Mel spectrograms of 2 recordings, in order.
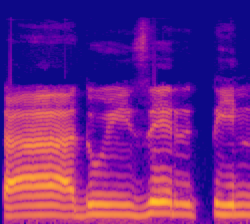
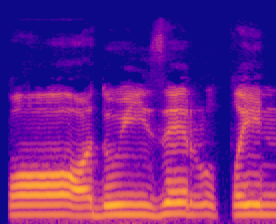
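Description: First: তা and তিন with a light, thin t. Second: ক said as a long, heavy, rounded to, তিন as thick toin. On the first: Teacher modelling for learners, তা with a thin t. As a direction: keep the t in তা and তিন light, vowel long. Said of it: "আমি কিভাবে আপনাদেরকে বলে দিচ্ছি". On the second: Teacher modelling for learners, ক as a thick, emphatic to. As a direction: fill the mouth for ক, a heavy t. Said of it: "ত মোটা করে". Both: Shown as a demonstration.

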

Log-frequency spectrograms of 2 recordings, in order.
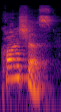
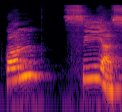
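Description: First: কনশাস said as kon-shas, ending a short shas; plain correct কনশাস, no si sound; correct pronunciation. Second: কনসিয়াস said slowly as kon-si-as, every letter sounded; spelling pronunciation. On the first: Teacher gives the correct কনশাস after the trick. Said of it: "এবার আমি শুদ্ধ উচ্চারণ". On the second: Teacher reads কনসিয়াস as written, slowly. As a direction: spell it out as you speak: কনসিয়াস. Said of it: "এটা উচ্চারণ মনে রাখার জন্য এটা একটা কৌশল". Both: Shown as a demonstration.

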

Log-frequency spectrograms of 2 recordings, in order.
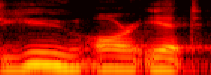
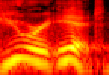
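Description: First: Soft, slow, drawn-out You are it; You and are stretched out, hushed; quiet, stating fact. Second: YOU punched louder, pitch up; You said loud and emphatic. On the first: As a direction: say You are it softly and slowly, as plain fact. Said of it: "the word are, there stresses being". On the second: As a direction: hit the word You hard and firm. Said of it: "you here is also emphatic". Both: Shown as a demonstration.

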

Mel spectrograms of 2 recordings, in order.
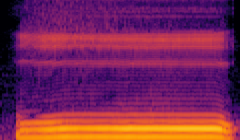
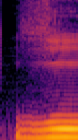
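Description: First: ই held out long and steady; long drawn vowel. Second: Said in the usual way. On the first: Shown as a demonstration. Teacher demonstrating the long ই sound for students. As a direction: stretch the ই out evenly. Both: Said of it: "তারপরে জেরের সঙ্গে".

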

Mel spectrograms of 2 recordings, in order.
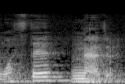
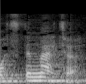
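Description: First: American accent. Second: Crisp British English, clear t in matter; British accent. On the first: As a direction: say 'matter' like 'madder', American style. (با لهجهٔ امریکن، t در matter نرم مثل d) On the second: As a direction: say 'matter' the British way with a sharp t. (با لهجهٔ بریتیش، t در matter واضح) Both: Shown as a demonstration.

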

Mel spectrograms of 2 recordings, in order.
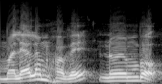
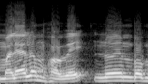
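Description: No difference in how they are said.

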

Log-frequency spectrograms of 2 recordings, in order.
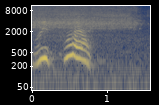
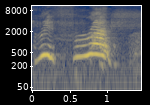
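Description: First: Said in the usual way. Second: Louder. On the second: Acted. Repeated word, escalating.

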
